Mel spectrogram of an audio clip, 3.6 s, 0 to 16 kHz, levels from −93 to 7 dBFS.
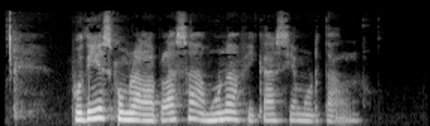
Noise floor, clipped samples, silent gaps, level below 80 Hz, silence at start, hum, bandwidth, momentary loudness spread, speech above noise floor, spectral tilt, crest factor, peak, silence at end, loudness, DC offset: -40 dBFS; under 0.1%; none; -56 dBFS; 0.05 s; none; 11 kHz; 17 LU; 26 dB; -6.5 dB/octave; 16 dB; 0 dBFS; 0.6 s; -14 LUFS; under 0.1%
